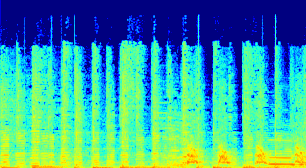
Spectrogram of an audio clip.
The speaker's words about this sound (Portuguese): Eita, o cachorro tá, Tá bem louco.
